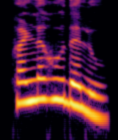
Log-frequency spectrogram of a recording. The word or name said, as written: ಕಳ್ಳಹುದಲು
